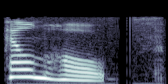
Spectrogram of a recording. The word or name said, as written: Helmholtz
